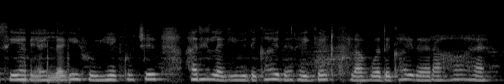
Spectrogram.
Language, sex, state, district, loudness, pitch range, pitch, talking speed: Hindi, female, West Bengal, Dakshin Dinajpur, -33 LUFS, 200-225 Hz, 210 Hz, 215 wpm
